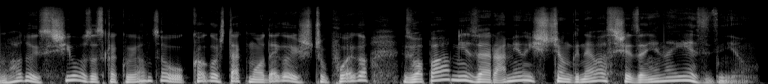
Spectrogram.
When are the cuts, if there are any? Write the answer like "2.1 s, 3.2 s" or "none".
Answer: none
